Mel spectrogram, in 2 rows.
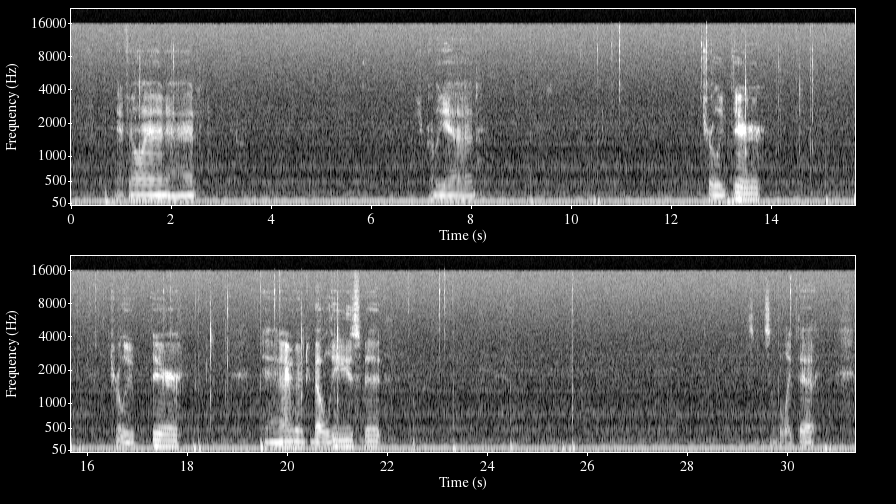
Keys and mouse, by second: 0.7 a, 1.4-2.6 middle drag, 10.3 ctrl+r, 13.2 a, 15.7 ctrl+r, 18.2 a, 19.8 click, 21.7-23.1 middle drag, 23.1 click, 25.5 ctrl+b, 30.8 a.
